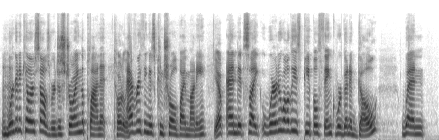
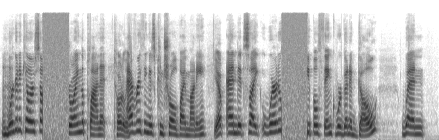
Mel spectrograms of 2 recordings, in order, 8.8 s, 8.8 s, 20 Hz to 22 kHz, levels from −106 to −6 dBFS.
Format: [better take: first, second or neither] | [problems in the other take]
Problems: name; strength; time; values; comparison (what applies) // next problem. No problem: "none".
first | audio cutting out; filled with static; at 1 s for 0.5 s and at 5.5 s for 0.5 s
